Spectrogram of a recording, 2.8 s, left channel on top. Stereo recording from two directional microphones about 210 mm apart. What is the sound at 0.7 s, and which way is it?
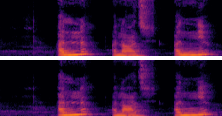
A woman's voice, 50° left (ahead or behind).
